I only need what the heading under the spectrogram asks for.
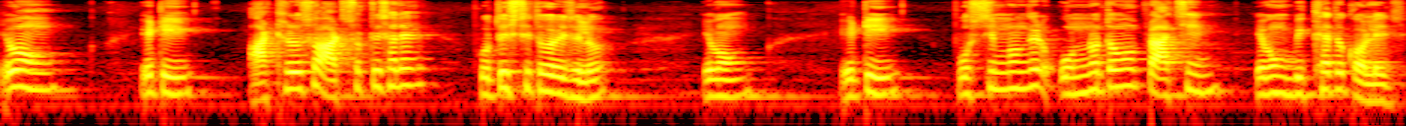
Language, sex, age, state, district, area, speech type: Bengali, male, 18-30, West Bengal, Purba Medinipur, rural, spontaneous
